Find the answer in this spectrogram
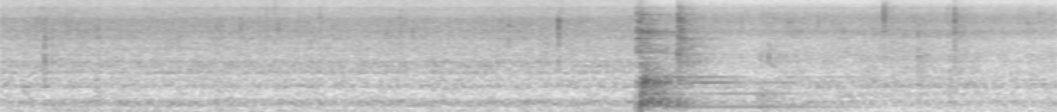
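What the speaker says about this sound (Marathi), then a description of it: "तेलामध्ये कांदा हे सगळं मसाले टाकलेले परतून" Onion and whole spices fry in oil in a pan for chicken biryani, a steady sizzle broken by a sharp metallic stir or clink of the utensil partway through, close and without talk.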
